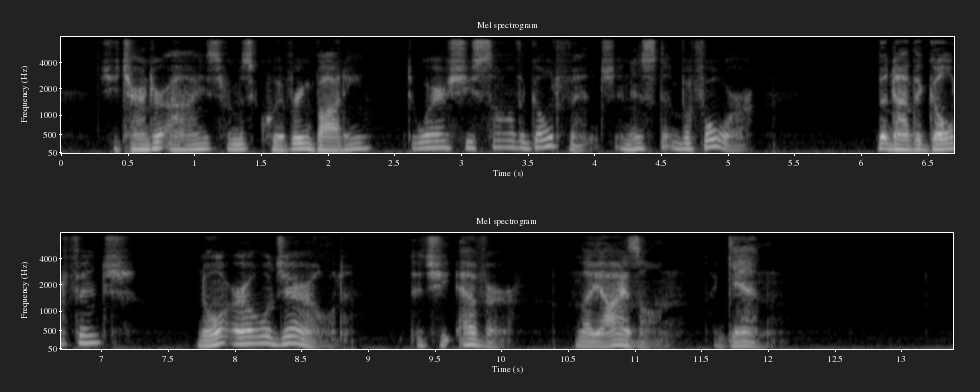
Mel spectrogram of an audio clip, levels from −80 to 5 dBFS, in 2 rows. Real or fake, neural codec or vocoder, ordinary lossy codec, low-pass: real; none; MP3, 48 kbps; 7.2 kHz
